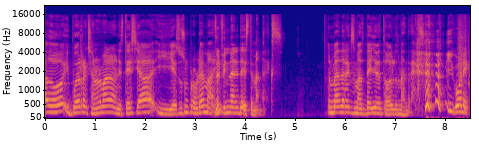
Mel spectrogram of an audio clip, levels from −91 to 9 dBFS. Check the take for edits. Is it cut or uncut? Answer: cut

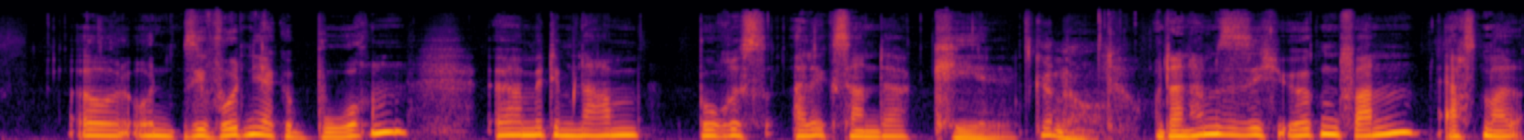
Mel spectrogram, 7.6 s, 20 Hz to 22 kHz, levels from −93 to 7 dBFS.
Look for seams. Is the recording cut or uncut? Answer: cut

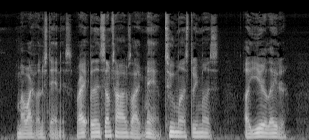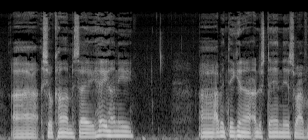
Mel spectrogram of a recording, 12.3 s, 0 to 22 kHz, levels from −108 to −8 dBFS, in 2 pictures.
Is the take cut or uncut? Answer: cut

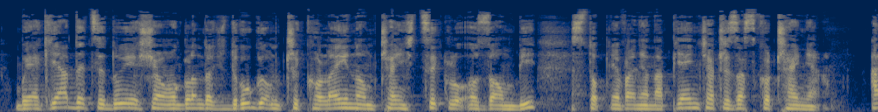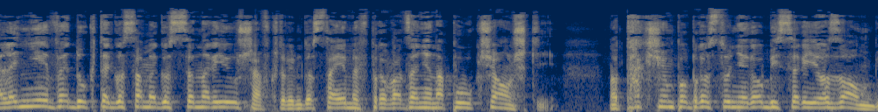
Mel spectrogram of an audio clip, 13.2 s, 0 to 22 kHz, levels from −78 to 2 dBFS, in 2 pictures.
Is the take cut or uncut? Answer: cut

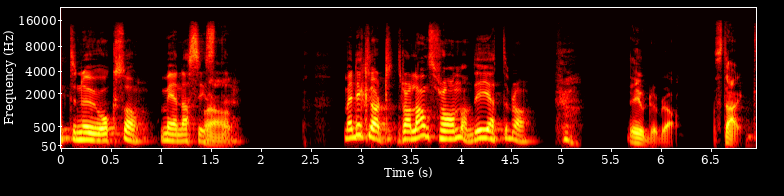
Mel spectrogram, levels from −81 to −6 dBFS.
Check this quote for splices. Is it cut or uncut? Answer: cut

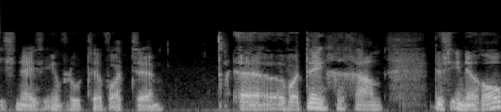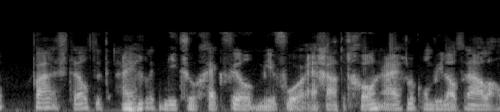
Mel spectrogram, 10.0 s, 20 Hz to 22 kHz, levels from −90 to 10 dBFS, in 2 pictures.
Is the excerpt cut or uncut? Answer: cut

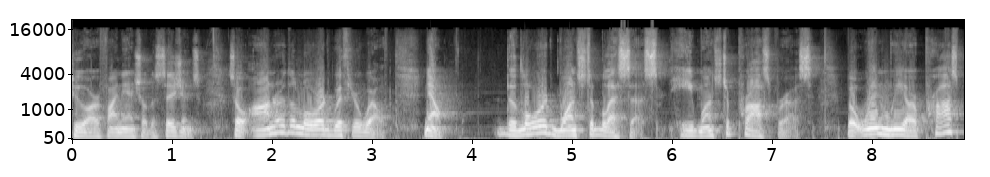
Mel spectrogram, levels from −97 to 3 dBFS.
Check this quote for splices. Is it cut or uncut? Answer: uncut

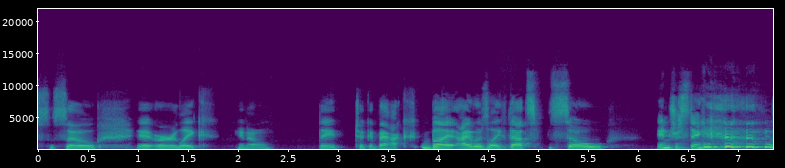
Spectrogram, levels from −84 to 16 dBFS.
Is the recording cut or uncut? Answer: uncut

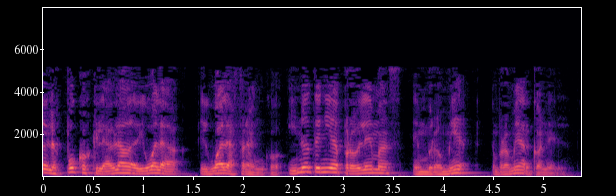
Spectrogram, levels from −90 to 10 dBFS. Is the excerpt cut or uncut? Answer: uncut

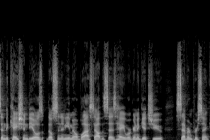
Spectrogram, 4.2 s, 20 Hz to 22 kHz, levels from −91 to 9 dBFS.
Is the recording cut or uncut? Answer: uncut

